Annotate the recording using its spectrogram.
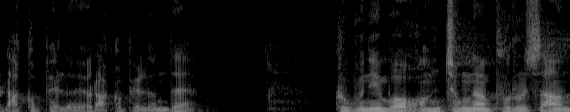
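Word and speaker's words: Rockefeller: 락펠러라죠, 락펠러. 근데 엄밀히 발음이 락커펠러예요.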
